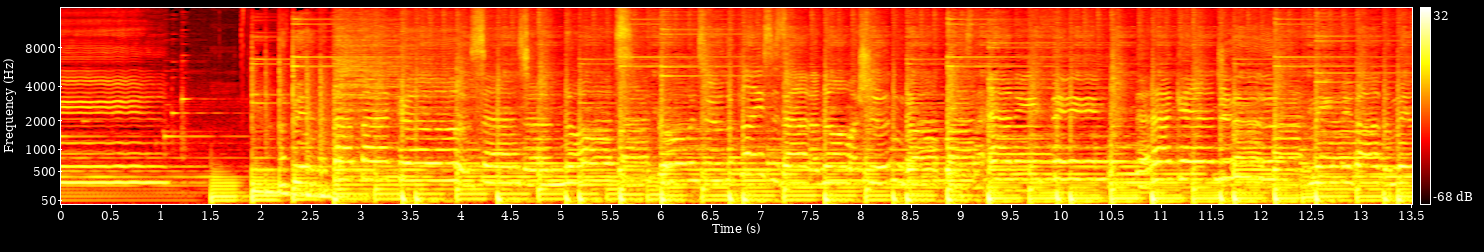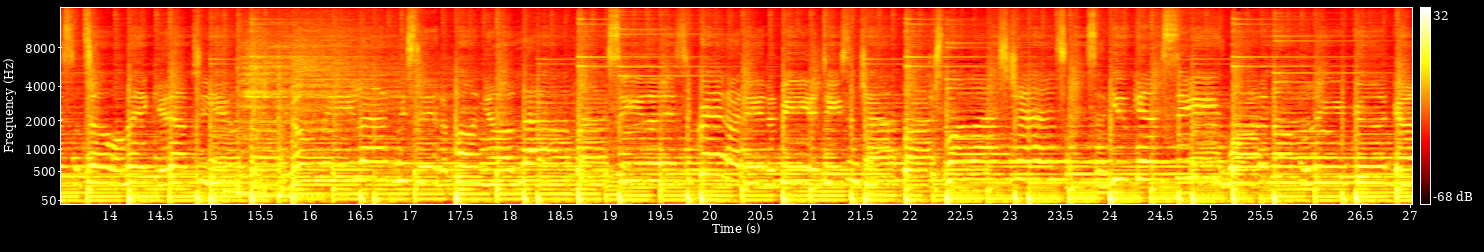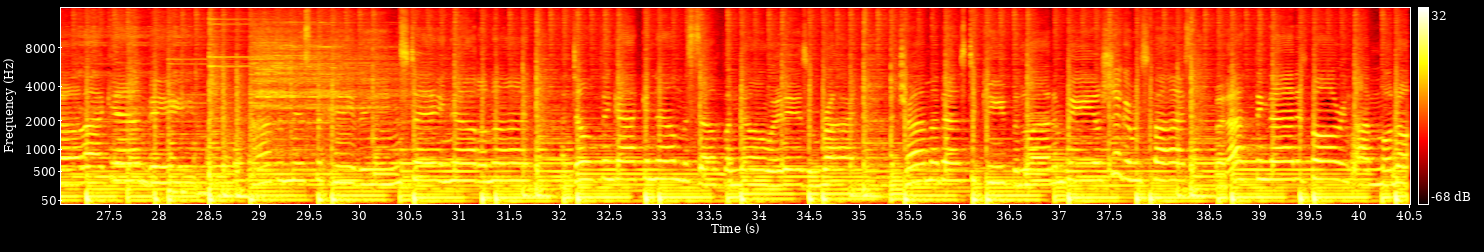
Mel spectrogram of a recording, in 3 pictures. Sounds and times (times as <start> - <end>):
Music: 0.0 - 40.5.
